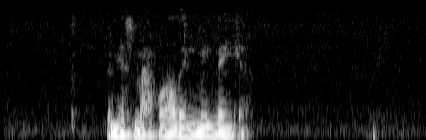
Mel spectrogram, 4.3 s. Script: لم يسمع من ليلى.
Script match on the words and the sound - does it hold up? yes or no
no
